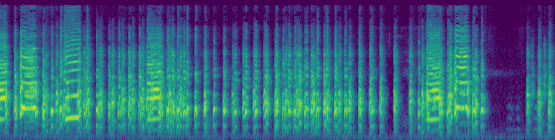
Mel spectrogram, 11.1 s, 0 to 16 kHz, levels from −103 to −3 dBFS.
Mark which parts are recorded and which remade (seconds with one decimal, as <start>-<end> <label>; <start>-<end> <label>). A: 0.0-11.1 recorded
